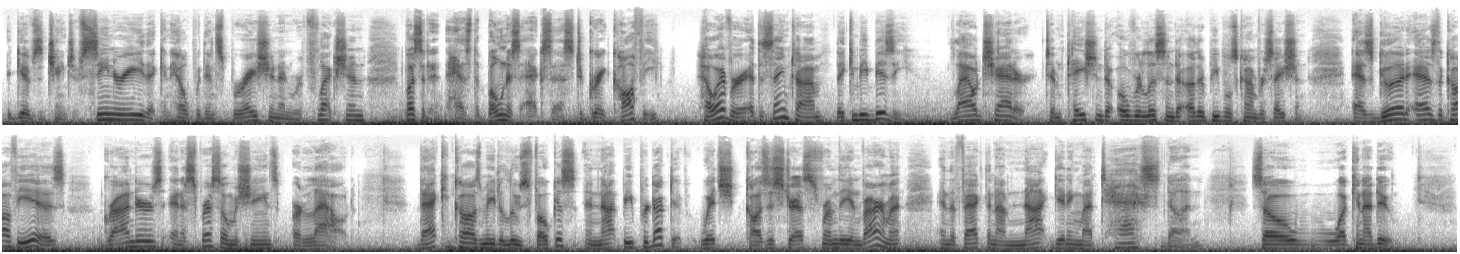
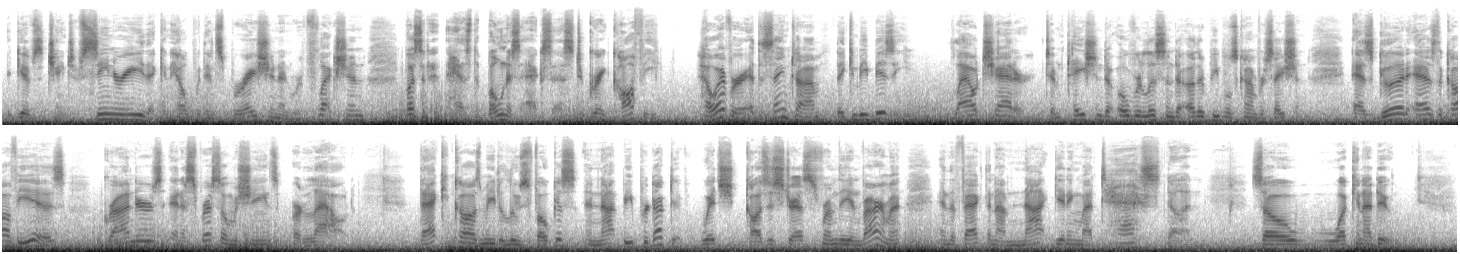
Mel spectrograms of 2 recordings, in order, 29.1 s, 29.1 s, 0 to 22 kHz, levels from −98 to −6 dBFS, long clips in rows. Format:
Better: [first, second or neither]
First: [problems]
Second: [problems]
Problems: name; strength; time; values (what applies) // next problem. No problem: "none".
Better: first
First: wind noise on the microphone; occasional gusts; 20 dB below the speech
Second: wind noise on the microphone; heavy; 8 dB below the speech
